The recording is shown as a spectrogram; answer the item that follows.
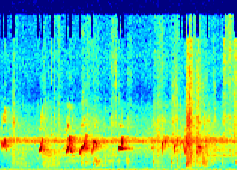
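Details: Chicks being fed at dinner time utter a handful of clear, high, falling peeps in a loose series, followed by a short rustling clatter.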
